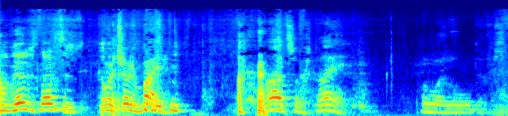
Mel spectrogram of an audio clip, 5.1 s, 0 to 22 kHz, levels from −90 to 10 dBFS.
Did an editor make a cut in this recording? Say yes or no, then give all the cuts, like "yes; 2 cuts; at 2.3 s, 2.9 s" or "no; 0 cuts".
no; 0 cuts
